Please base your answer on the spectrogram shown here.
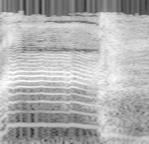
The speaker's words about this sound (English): You could take the cat too, though. You get to hear her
